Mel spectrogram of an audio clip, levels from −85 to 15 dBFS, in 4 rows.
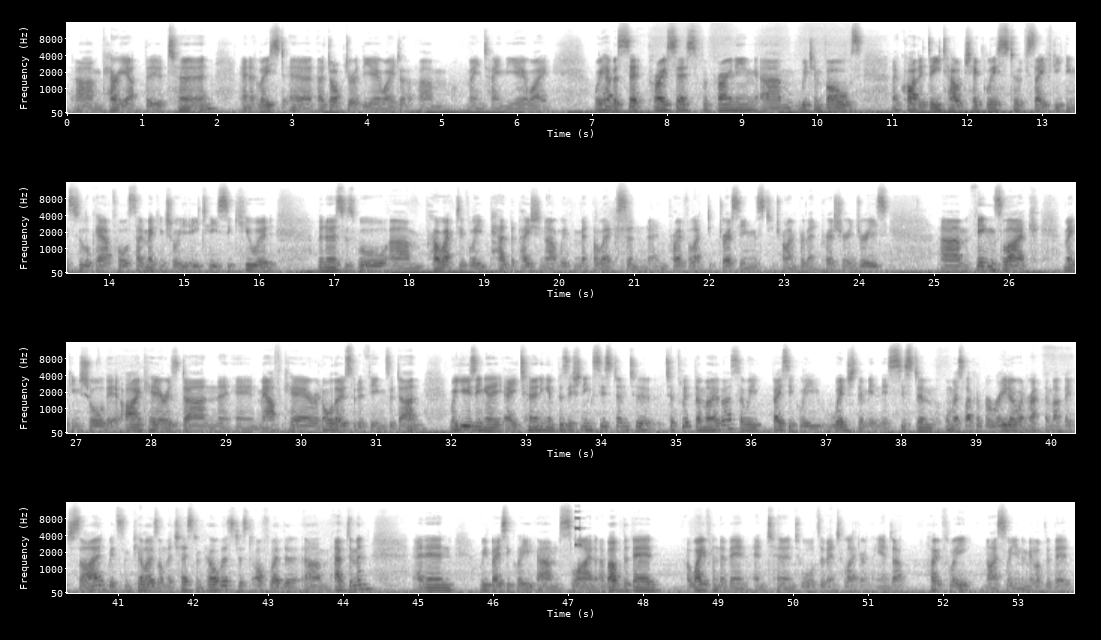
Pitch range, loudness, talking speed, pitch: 100-120 Hz, -30 LUFS, 185 wpm, 110 Hz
